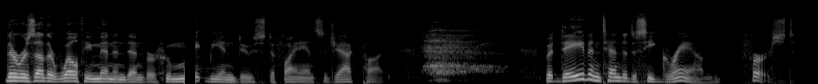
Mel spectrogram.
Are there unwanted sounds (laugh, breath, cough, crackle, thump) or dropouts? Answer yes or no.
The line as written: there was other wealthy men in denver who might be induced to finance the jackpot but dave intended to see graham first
yes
